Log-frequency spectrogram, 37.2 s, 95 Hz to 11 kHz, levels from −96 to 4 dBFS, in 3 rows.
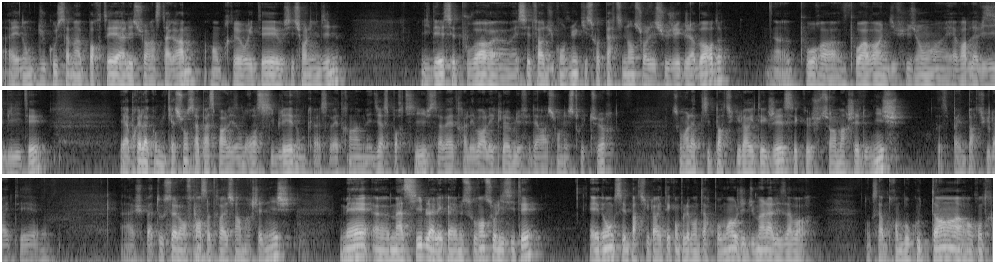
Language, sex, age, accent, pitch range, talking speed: French, male, 30-49, French, 85-95 Hz, 240 wpm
